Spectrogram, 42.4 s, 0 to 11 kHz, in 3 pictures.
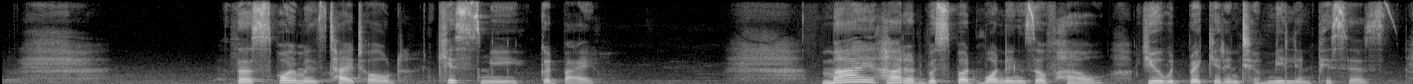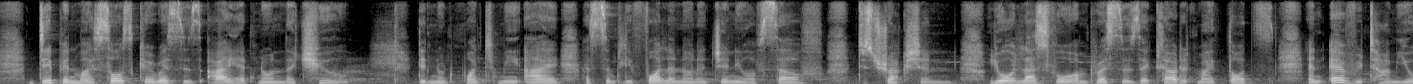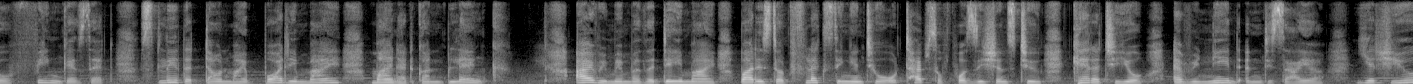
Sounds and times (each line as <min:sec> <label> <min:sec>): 0:02.2 poems 0:06.1
0:08.0 poems 0:42.3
